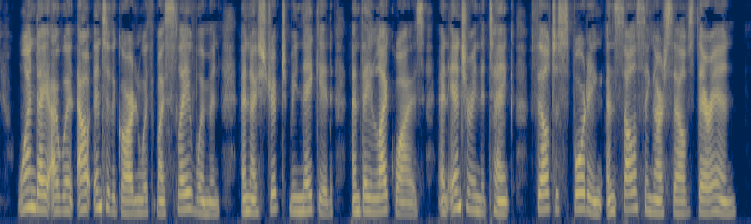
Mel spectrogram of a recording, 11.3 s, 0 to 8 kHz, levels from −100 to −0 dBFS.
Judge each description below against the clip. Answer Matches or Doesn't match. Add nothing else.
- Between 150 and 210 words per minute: Matches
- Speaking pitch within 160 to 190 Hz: Matches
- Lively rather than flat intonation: Doesn't match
